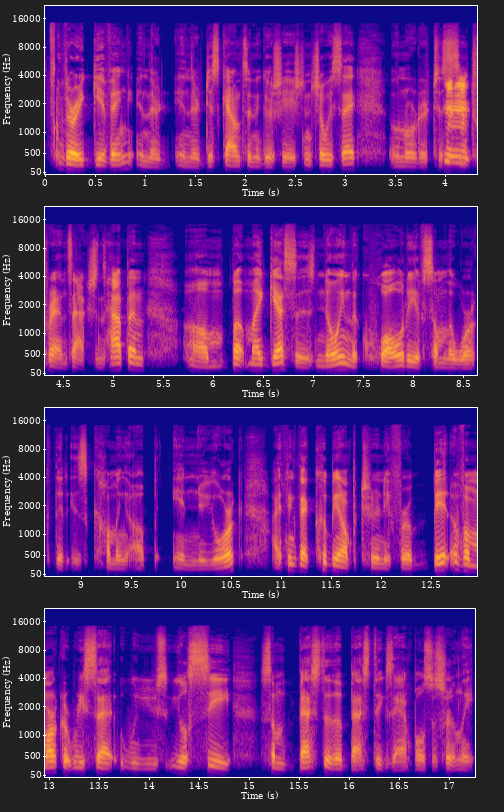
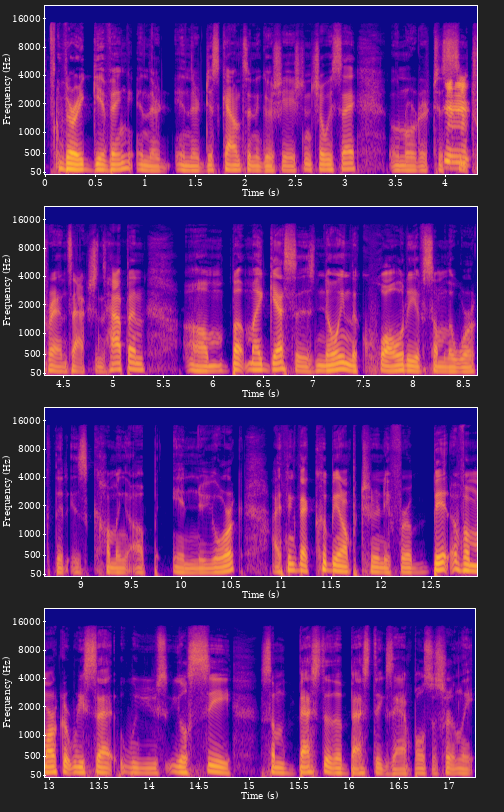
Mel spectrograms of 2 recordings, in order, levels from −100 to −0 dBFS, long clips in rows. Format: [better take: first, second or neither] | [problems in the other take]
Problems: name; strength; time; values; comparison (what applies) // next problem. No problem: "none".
second | thin; very; fading below 400 Hz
